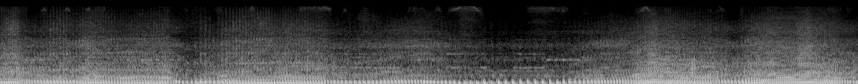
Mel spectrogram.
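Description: A motorbike engine revs and labours up a rough slope.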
